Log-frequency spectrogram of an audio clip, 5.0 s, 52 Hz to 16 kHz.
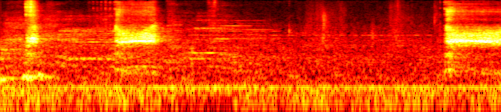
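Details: Squirrel hanging upside-down on netting 100 feet up in Whitechapel, East London, alarmed at a cat below: three harsh, buzzy, noisy bursts, a short one, then a longer one, a pause, then another, over a steady low hum.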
